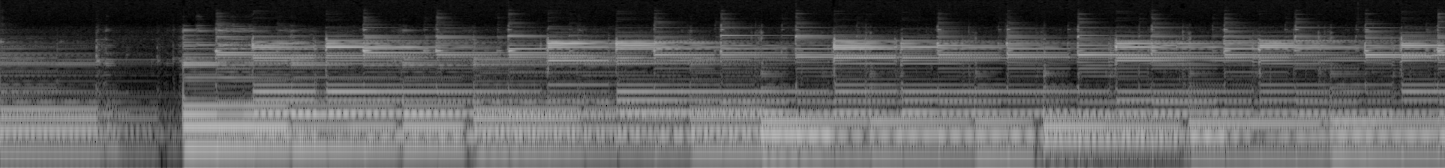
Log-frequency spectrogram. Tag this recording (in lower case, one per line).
effects unit
musical instrument
plucked string instrument
music
electric guitar
guitar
